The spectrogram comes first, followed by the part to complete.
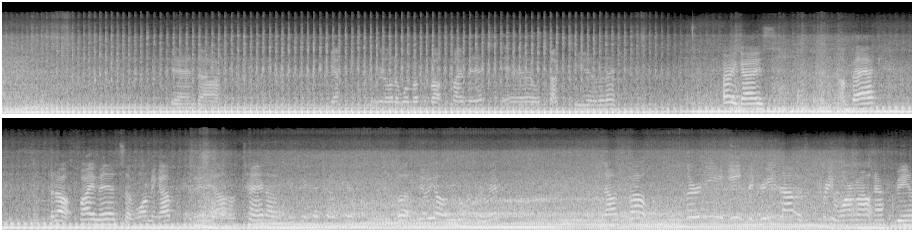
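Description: Polaris Sportsman ATV engine idling right after a cold start, steady and loud. About ten seconds in its note rises slightly and gets louder, and it holds there.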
